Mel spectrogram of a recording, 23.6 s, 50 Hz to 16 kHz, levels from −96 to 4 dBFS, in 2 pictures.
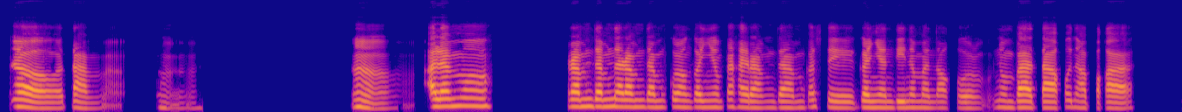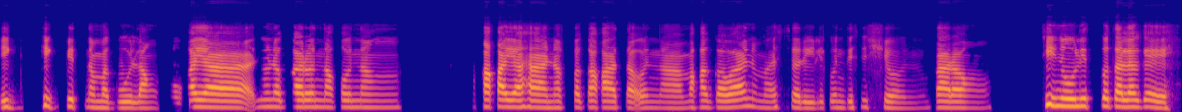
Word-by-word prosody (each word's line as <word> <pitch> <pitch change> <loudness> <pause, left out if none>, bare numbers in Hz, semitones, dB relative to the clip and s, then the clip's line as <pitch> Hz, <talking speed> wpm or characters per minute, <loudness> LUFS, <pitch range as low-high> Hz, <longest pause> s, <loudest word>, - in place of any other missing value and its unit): Oo 190 -5 +4
tama, 195 +4 -5 0.4
mm. 185 -1 -18 1.5
Mm, 185 -6 -3 0.3
alam 240 +2 +6
mo, 260 0 -1 1.0
ramdam 235 0 +3
na 230 -1 +3
ramdam 220 -1 0
ko 220 - -27
ang 215 - -3
gan'yang 215 0 -4
pakiramdam 205 -2 -4
kasi, 205 -4 -6
gan'yan 205 -1 -2
din 200 +1 -1
naman 200 -1 -7
ako 190 -1 -8
nung 210 -1 -9
bata 200 -1 +3
ako 215 +3 -11
napaka 195 -1 -3 0.5
hig 205 -4 -2 0.2
higpit 235 -1 -2
ng 210 -2 -5
magulang 195 -1 -3
ko. 180 +1 -20
Kaya 225 0 +5 0.5
nung 230 0 -6
nagkaroon 225 0 +1
ako 215 0 -4
ng, 215 -1 -6 1.0
kakayahan 220 -2 +5
ng 200 0 -6
pagkakataon 200 -2 -2
na 190 0 -6
makagawa 210 +1 0
naman 205 -4 -9
sa 205 0 -5
sarili 190 0 -5
kong 200 0 -11
desisyon, 195 -2 -9
parang 195 -1 +1 0.5
sinulit 250 -4 +6
ko 250 -1 0
talaga, 225 -1 +5
eh. 200 -4 +2
205 Hz, 120 wpm, -23 LUFS, 195-225 Hz, 1.5 s, alam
